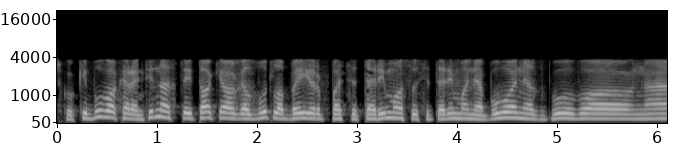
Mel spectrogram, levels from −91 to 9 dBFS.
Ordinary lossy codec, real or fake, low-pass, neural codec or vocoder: AAC, 24 kbps; fake; 3.6 kHz; codec, 16 kHz, 4 kbps, X-Codec, WavLM features, trained on Multilingual LibriSpeech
